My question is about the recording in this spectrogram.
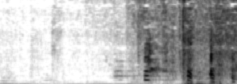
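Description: A dog tumbling off a canal bank into the water: a short cry and then a loud splash near the end, over a faint steady hum.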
